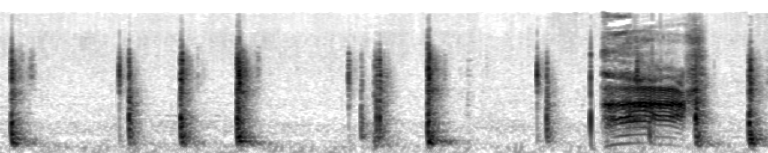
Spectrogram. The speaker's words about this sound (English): You stepped on my foot.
